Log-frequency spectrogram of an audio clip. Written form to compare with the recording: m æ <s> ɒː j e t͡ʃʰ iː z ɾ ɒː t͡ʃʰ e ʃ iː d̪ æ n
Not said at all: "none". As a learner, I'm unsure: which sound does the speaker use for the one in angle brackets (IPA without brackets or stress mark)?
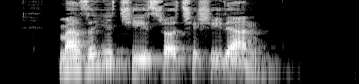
z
